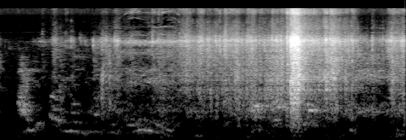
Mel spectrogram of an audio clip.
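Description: Crinkly gift wrapping rustling and crackling as it is handled and pulled open by hand, growing louder with a sharp crackle about three seconds in. A faint voice is heard at the start.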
